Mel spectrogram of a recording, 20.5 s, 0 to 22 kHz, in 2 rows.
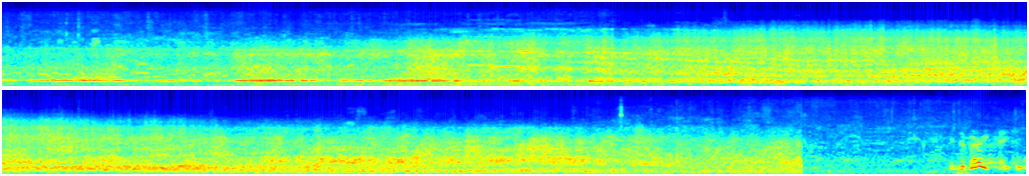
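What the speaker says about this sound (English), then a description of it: "coming in from the left, the MidAirs Squadron, Canberra and Hunter T7" A Canberra and a Hunter T7 jet fly past together at an air show, a loud sustained jet roar that swells and shifts in pitch as they pass, with a commentator talking over the sound.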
